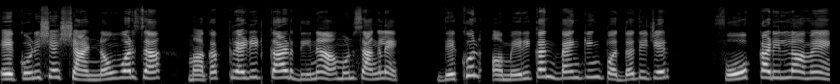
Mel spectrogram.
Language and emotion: Goan Konkani, angry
